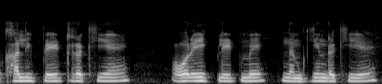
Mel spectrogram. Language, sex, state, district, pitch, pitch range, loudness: Hindi, male, Uttar Pradesh, Lalitpur, 160 Hz, 155-165 Hz, -18 LUFS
